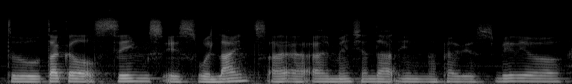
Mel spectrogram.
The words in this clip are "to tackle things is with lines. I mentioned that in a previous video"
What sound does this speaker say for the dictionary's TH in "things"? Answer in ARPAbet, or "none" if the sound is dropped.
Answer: S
